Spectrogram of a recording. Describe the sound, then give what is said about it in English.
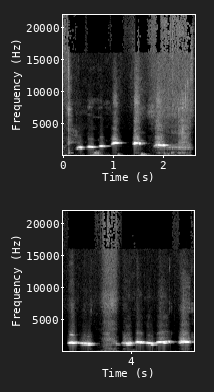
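Someone whistles a cheerful tune while walking along: a bright, clear melody of many short notes that step up and down, with brief pauses between phrases and no talk. “I start whistling.”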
